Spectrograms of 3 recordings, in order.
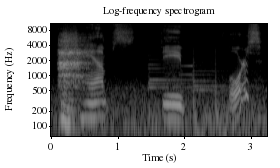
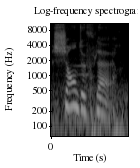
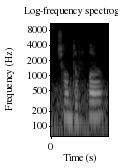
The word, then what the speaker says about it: Champ de Fleurs: Camps de Flores? How do you say that? It's Champ de Fleurs. Champ de Fleurs. It means field of flowers.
